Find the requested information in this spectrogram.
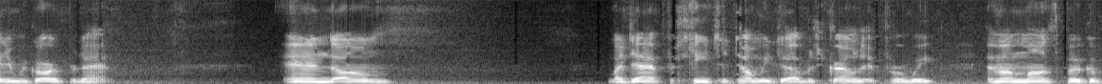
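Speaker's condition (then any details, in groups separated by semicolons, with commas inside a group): Cerebral palsy; voice sound affected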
